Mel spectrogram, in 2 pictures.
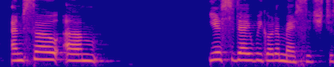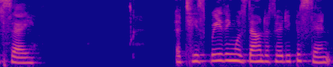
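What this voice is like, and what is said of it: Afrikaans accent. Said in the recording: “my Afrikaans accent”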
